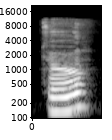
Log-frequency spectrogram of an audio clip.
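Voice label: "too", Nigerian Pidgin, male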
